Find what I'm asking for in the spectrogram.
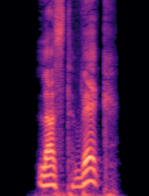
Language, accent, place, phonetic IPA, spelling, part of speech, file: German, Germany, Berlin, [ˌlast ˈvɛk], lasst weg, verb, De-lasst weg.ogg
- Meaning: inflection of weglassen: 1. second-person plural present 2. plural imperative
